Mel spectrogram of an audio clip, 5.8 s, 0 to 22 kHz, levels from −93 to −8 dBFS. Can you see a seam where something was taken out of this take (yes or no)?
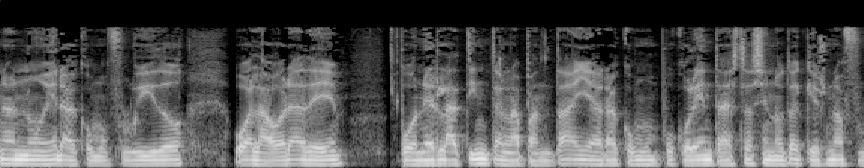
yes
